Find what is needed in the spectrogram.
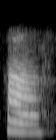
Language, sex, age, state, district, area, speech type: Kannada, female, 45-60, Karnataka, Chikkaballapur, rural, conversation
